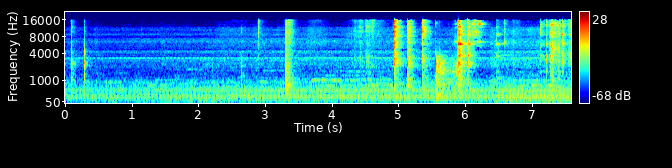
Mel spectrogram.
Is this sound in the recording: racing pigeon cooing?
no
